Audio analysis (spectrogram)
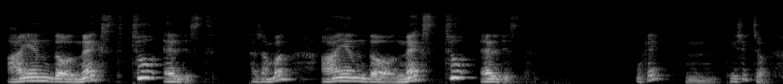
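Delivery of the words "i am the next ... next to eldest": slow model sentence. Shown as a demonstration. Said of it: "그런 경우 이렇게 쓰면 돼요".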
